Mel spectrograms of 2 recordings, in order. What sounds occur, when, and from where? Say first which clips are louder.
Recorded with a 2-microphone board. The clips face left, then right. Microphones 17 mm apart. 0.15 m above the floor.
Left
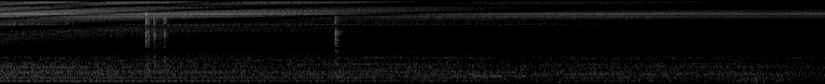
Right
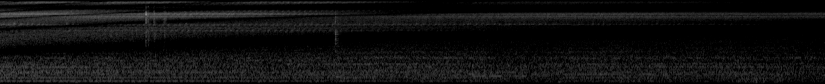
0.0 s a drone: right 1 dB; 20° right (ahead or behind); by 8.3 s 25° right (ahead or behind)
1.4 s a camera shutter: left 4 dB; 30° left (ahead or behind)
3.4 s tapping: left 6 dB; 25° left (ahead or behind)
